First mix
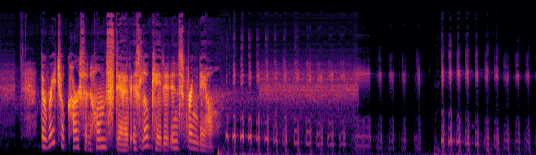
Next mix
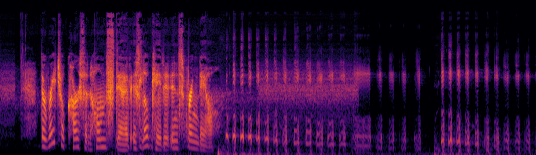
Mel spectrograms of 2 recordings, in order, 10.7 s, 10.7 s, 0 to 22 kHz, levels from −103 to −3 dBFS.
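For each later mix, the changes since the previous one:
speech −5.0 dB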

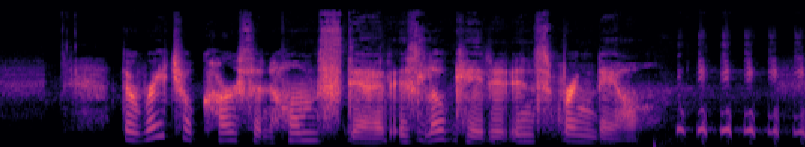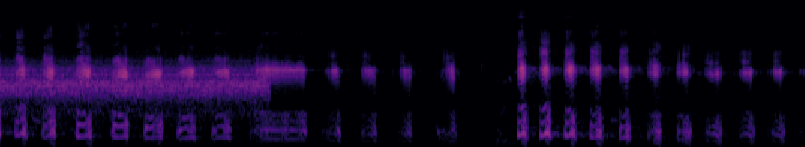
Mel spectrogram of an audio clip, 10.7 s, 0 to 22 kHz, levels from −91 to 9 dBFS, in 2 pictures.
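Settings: master: add high-pass filter 510 Hz 6 dB per octave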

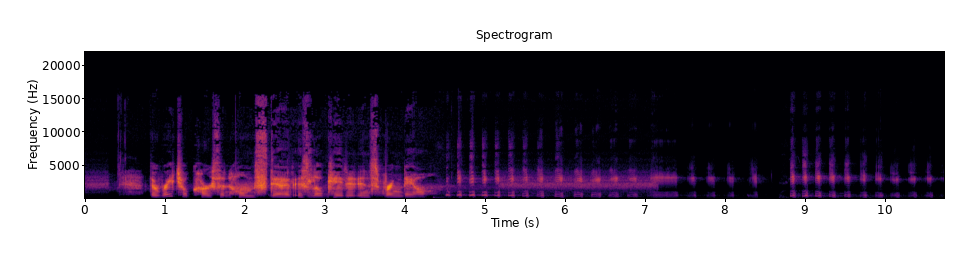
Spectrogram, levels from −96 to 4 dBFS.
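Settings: background: send +6.0 dB

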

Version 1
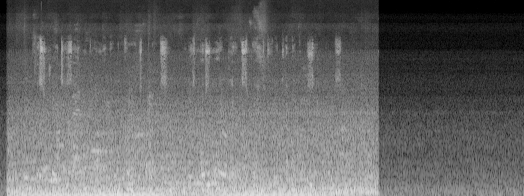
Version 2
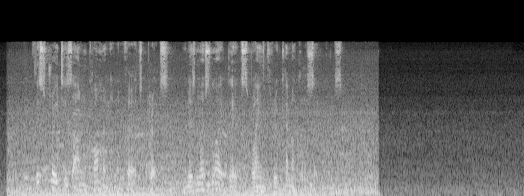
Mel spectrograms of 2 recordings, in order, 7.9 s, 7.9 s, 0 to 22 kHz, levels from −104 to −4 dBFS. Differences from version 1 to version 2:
speech +11.5 dB
master: add linear-phase brick-wall low-pass 9,000 Hz

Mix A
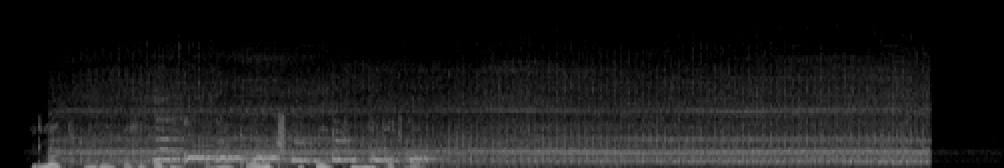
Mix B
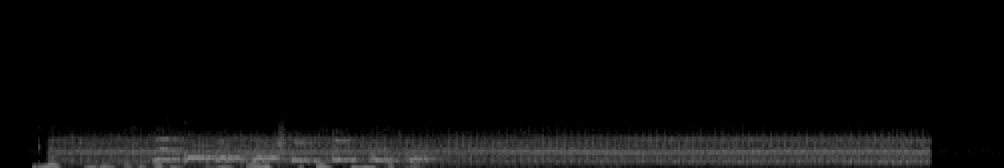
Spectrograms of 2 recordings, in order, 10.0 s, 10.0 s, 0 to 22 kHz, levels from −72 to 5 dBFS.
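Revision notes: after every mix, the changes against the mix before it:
speech −4.0 dB
master: add transistor ladder low-pass 4,100 Hz, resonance 40%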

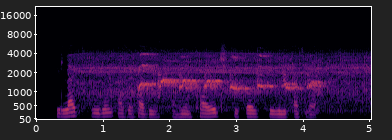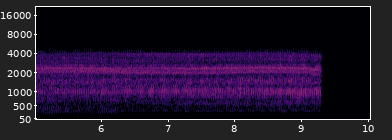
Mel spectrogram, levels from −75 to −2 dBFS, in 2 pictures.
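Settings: master: add low-shelf EQ 110 Hz −11.5 dB

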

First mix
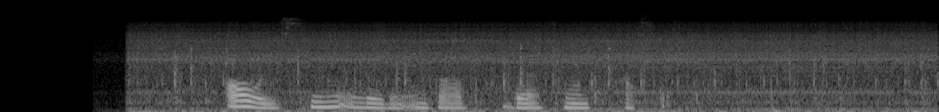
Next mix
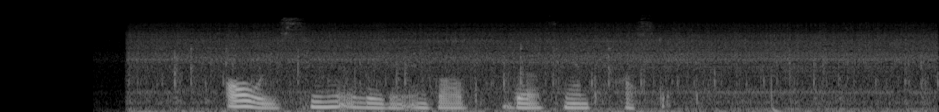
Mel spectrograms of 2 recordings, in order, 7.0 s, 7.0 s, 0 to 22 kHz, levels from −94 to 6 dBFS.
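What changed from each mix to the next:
background −4.0 dB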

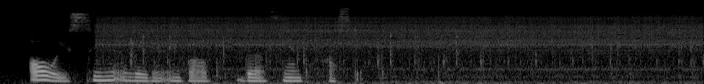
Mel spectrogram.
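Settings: speech: entry −1.40 s
master: remove head-to-tape spacing loss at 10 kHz 24 dB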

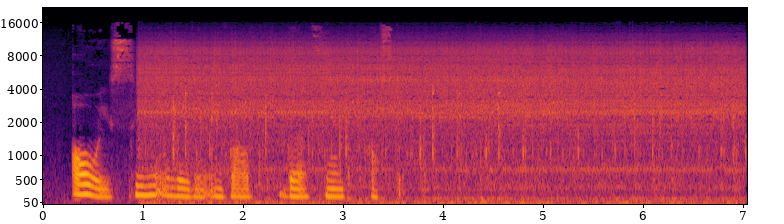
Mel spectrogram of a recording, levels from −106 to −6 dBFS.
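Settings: speech +4.0 dB
background +9.0 dB

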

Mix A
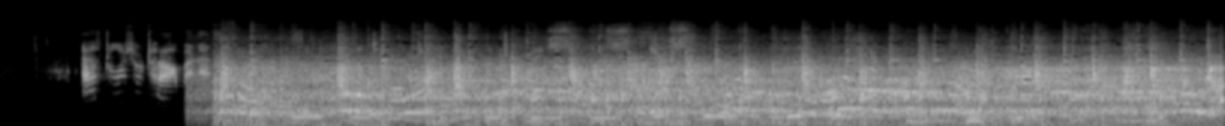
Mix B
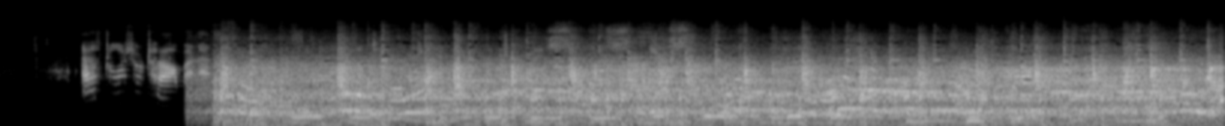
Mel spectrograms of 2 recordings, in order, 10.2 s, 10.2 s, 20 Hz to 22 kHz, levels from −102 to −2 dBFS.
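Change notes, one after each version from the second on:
speech: send −9.5 dB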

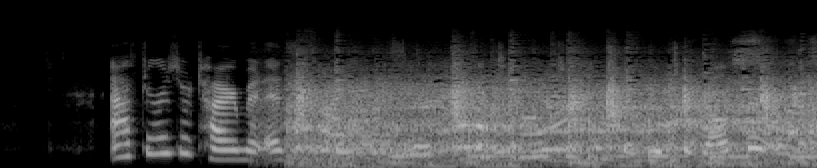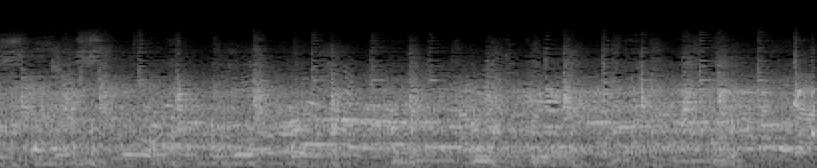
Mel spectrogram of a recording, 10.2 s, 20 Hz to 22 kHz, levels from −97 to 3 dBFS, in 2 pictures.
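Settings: speech: remove Butterworth high-pass 1,800 Hz 48 dB per octave

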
